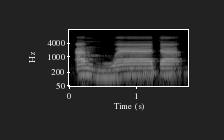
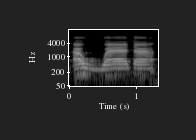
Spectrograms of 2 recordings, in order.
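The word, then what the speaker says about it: أمواتا: Kita akan membaca contohnya amwata bukan awata.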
